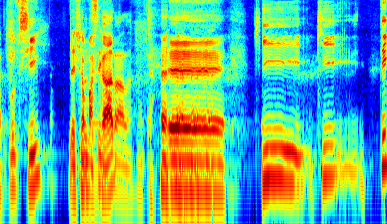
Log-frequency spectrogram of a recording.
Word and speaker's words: Pluxee: E talvez vamos começar pela Pluxee, que eu estava falando errado até agora, é Pluxee, deixa Pluxee marcado. Que tem que trabalhar muito com escala. Eu pronunciava Sodexo.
